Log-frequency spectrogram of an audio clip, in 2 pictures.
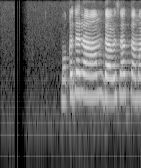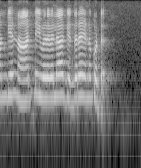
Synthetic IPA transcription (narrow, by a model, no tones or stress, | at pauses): mokəd̪əɾaːmd̪aʋəsak̚t̪amaŋɡenaːʈːiʋəɾəʋelaːɡed̪əɾəenəkoʈə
